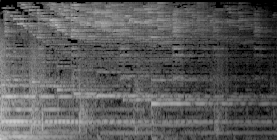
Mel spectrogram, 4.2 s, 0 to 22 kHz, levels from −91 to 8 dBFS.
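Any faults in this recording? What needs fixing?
From 1.17 s to the end, a time-stretched section slows the sound to 0.62 speed. Pitch holds, but pace drops abruptly. Likely caused by software stretching to fit a length. Avoid by re-editing or resampling instead of stretching.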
